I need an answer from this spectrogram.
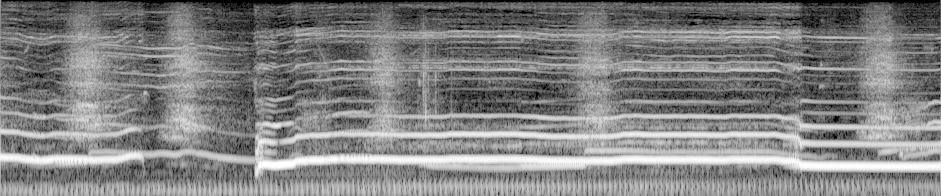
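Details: Captive-born sibling gray wolves Alawa and Nikai duet at the Wolf Conservation Center in South Salem, NY; a long, level, pure howl held for several seconds, briefly breaking and restarting, with a second voice joining at a different pitch.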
